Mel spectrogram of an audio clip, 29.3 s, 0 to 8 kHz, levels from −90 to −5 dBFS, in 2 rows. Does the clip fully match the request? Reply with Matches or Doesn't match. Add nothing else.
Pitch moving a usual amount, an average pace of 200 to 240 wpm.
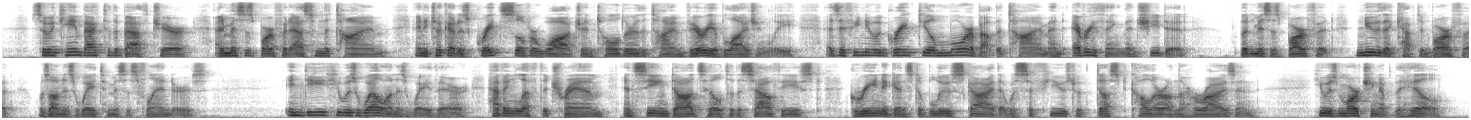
Matches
